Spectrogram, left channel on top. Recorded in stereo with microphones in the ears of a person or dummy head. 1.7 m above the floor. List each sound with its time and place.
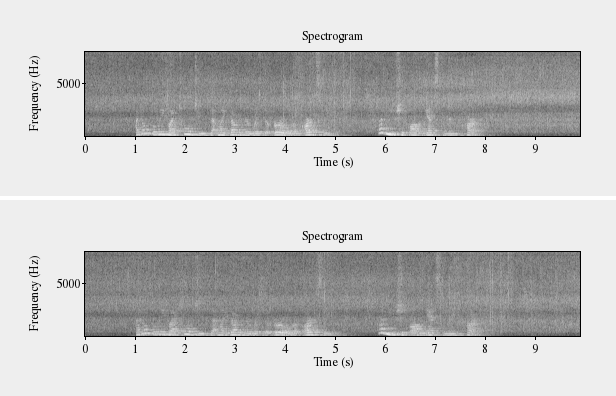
1.0 s a woman speaking: 60° left (ahead or behind), 2.5 m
